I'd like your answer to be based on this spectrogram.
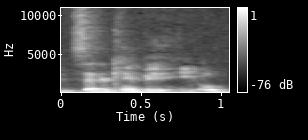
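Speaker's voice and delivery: ordinary talk, nothing marked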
